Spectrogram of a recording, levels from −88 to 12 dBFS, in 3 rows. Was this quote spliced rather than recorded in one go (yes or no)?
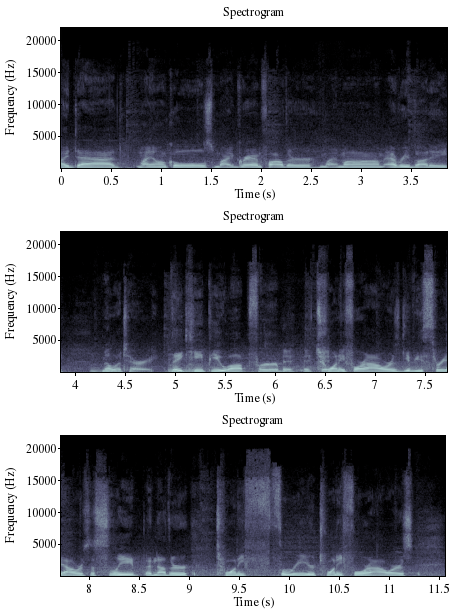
yes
